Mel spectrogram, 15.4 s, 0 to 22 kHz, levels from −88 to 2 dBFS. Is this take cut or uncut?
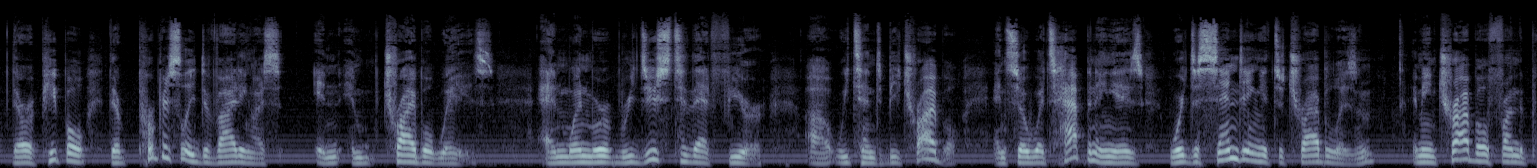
cut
